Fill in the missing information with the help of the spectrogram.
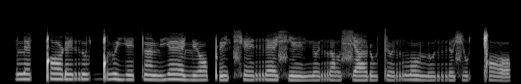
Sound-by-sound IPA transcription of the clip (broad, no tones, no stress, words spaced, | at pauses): lɛǃɔ ɽerulɡ͡ǃɵ je tãljɛ lʲɔ pʼẽt͡ɕʰerɛ ɕẽ nɵrəlˠɕa ɽutɵrlˠu lurɵɕuǀɔ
